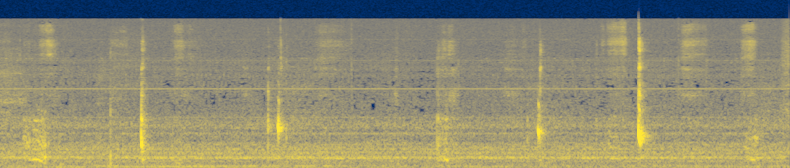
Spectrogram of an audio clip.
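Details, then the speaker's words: Little one asked if she has the hiccups: sharp, brief, hiccup-like sounds about every two seconds, five or six in total, in a quiet room: hiccups. "do you have the hiccups do you have the hiccups little cutie huh do you have the hiccups little cutie"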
